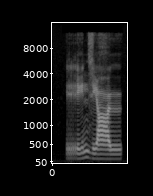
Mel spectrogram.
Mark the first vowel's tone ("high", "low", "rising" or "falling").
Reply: rising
